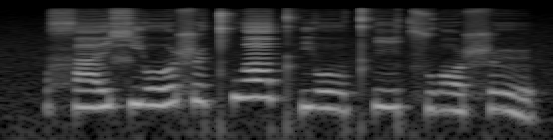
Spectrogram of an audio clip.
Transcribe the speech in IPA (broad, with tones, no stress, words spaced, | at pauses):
xa˧˥ɪ̯ ɕjo˧˥ʊ̯ʂɻ̩˧t̪ʰwä˥ t̪ʰjo˥˩ʊ̯t̪ʰi˥ t͡swɔ˥˧ ʂɻ̩˥˩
